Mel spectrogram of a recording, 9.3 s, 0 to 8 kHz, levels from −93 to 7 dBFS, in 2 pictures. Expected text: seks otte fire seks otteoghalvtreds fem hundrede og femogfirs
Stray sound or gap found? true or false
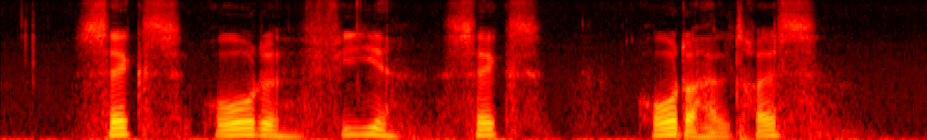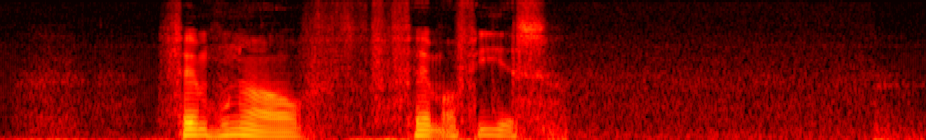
false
